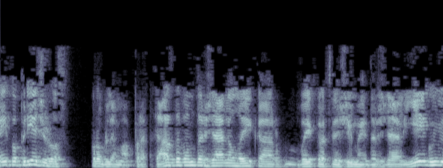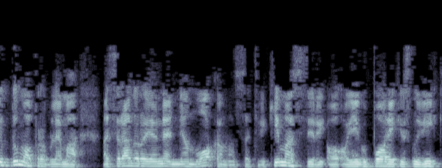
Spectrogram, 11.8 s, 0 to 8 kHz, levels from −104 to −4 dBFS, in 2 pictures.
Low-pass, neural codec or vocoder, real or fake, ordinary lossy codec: 7.2 kHz; none; real; MP3, 24 kbps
